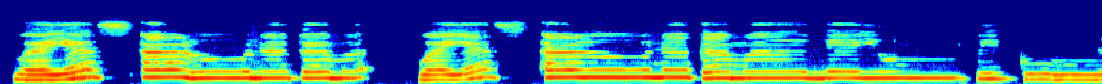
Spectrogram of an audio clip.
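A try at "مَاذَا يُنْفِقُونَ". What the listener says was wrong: Za yunfiqun. Zanya panjang.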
